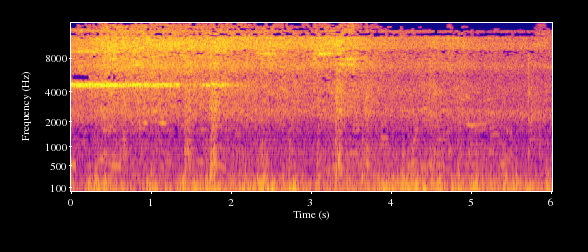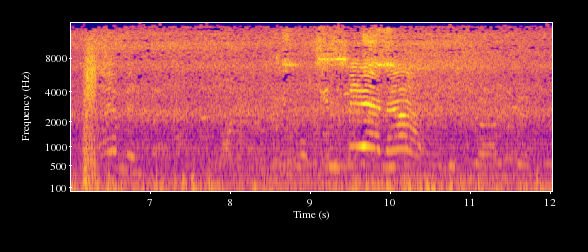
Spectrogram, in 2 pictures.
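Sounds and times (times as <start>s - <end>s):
high wheel squeal: 0.0s - 3.6s
train wheels rumbling on rail: 0.0s - 12.0s.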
